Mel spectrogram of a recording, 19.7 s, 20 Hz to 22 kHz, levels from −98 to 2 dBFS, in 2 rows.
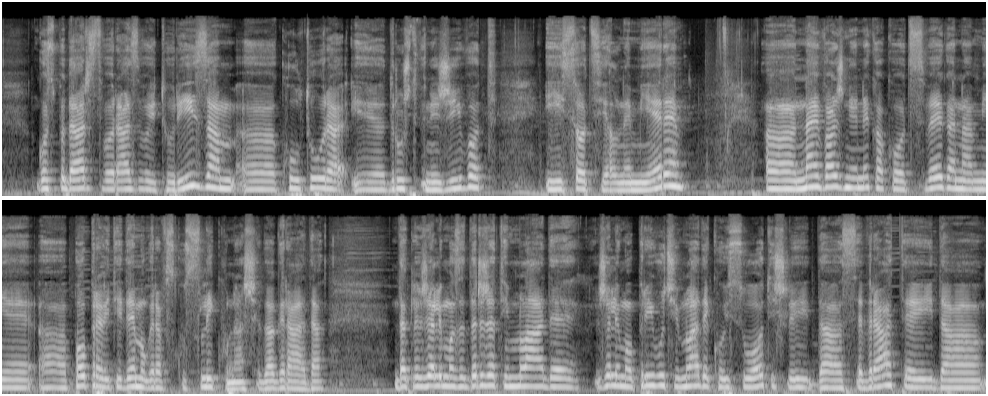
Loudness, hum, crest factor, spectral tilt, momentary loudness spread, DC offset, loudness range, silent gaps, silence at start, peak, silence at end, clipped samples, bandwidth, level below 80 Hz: -17 LUFS; none; 12 dB; -4.5 dB/octave; 7 LU; under 0.1%; 2 LU; none; 0 s; -6 dBFS; 0 s; under 0.1%; 16.5 kHz; -34 dBFS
